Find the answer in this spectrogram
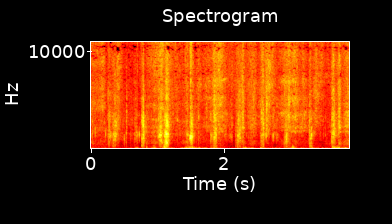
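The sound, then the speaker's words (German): Footsteps walk a short stretch as a steady series of many soft, evenly spaced thuds in a regular walking rhythm. “So, dann laufen wir wieder ein Stückchen.”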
